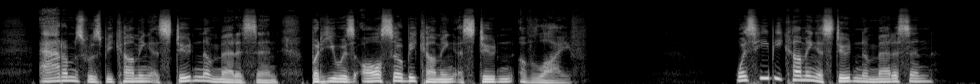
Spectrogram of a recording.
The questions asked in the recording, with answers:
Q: Was he becoming a student of medicine?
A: Yes, Adams was becoming a student of medicine.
